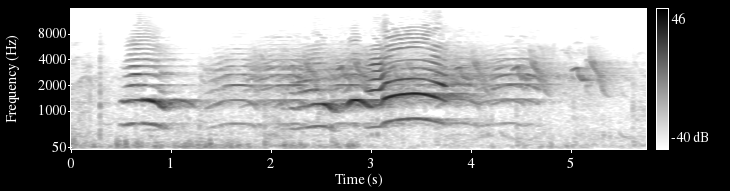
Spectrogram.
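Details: A peacock at a farmhouse gives a loud, nasal, wailing call lasting about four seconds, wavering and rising to a brief peak before fading. Faint low thumps are heard at the start.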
